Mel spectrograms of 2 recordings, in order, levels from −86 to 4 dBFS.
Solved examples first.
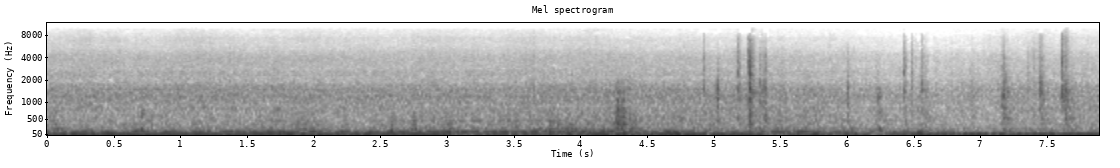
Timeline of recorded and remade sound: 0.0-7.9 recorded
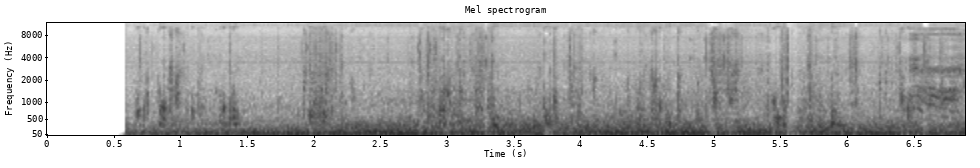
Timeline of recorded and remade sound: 0.0-6.9 recorded

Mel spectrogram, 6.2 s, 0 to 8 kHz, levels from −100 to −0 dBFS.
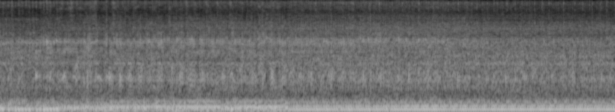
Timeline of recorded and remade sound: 0.0-0.6 recorded; 0.6-2.9 remade; 2.9-6.2 recorded

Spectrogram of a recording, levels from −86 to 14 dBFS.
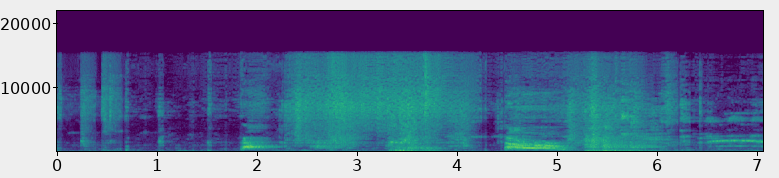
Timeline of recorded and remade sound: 0.0-2.0 recorded; 2.0-2.8 remade; 2.8-7.1 recorded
